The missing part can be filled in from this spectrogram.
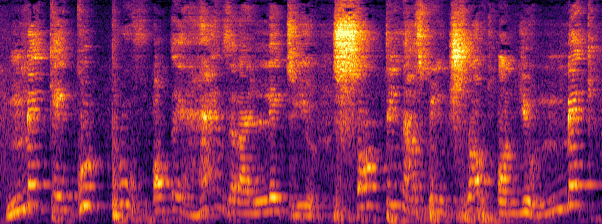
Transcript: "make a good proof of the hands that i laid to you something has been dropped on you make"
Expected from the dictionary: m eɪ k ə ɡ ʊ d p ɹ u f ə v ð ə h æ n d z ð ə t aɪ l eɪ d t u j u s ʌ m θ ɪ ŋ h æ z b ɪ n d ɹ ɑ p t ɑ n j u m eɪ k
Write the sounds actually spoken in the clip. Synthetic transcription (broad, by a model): m eɪ k ə ɡ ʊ d p ɹ u f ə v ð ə h æ n d z ð ə t aɪ l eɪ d t u j u s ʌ m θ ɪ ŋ h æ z b ɪ n d ɹ ɑ p t ɑ n j u m eɪ k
